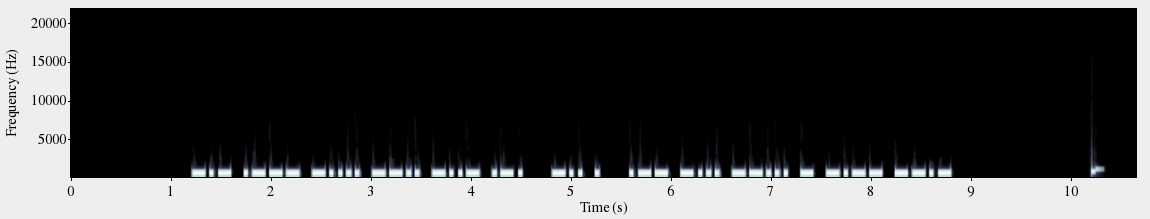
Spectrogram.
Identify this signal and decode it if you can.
Morse code, heard as a keyed tone, about 28 wpm, 700 Hz. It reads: KJ6ZXR DE WB7TYQ
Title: USA Callsign DE Callsign - 6 Characters - 28wpm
